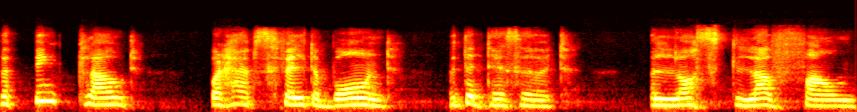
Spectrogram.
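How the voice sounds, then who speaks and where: Speaking very slowly with a Bengali accent, a woman at medium pitch leaves long, frequent pauses. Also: ordinary pitch variation. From India, Kolkata. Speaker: poet. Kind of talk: poetry reading.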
